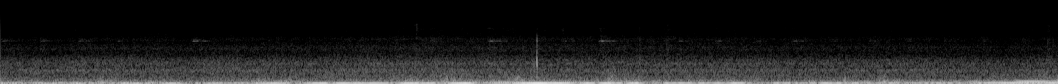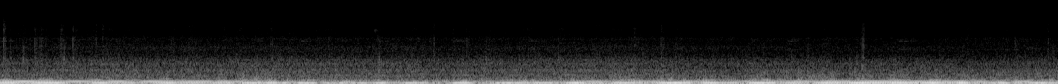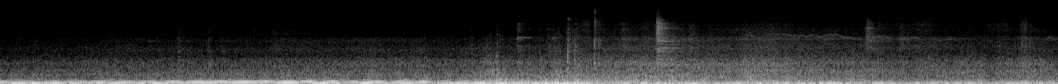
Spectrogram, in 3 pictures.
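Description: Steady low rumble of a ride on a Doppelmayr chairlift, heard from the chair under its closed bubble hood. It grows louder about ten seconds in, and a few rattles or knocks come near the end.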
